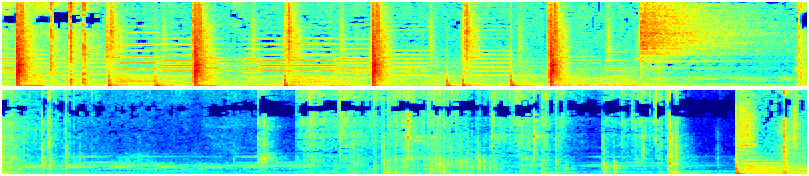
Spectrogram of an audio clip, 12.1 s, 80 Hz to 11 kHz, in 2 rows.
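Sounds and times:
music with strong drum beat: 0:00.0 - 0:05.5, 0:11.6 - 0:12.0.

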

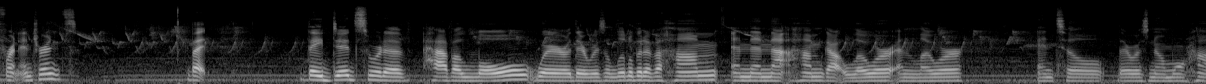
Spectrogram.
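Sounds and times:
beehive humming: 0:00.0 - 0:12.0
faint birds chirping: 0:00.0 - 0:12.0.

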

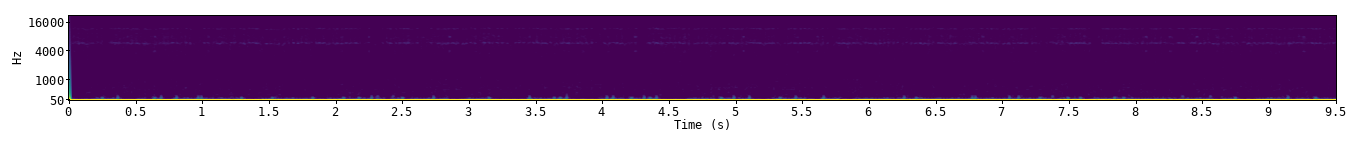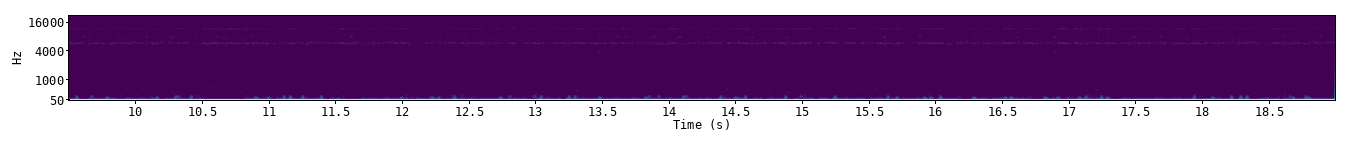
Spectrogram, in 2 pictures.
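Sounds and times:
faint high-pitched whines: 0:00.0 - 0:19.0.

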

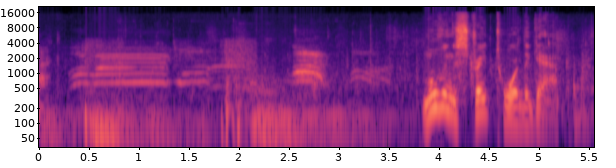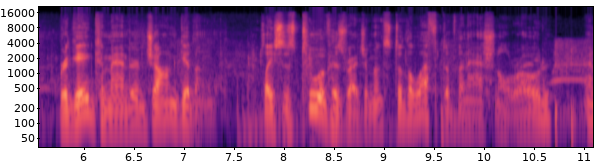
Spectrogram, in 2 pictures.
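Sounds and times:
distant men calling out: 0:00.0 - 0:09.4.

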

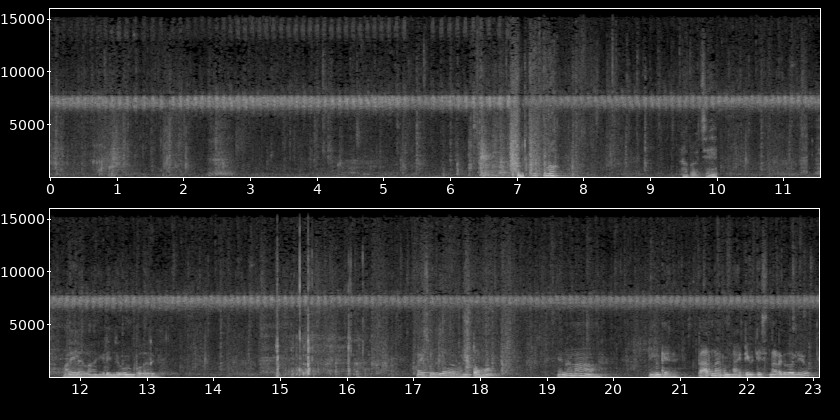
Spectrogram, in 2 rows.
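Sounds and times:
crickets chirring: 0:00.0 - 0:23.0.

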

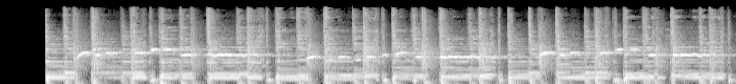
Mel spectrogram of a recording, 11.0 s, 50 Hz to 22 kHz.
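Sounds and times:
whistled melody: 0:00.9 - 0:11.0.

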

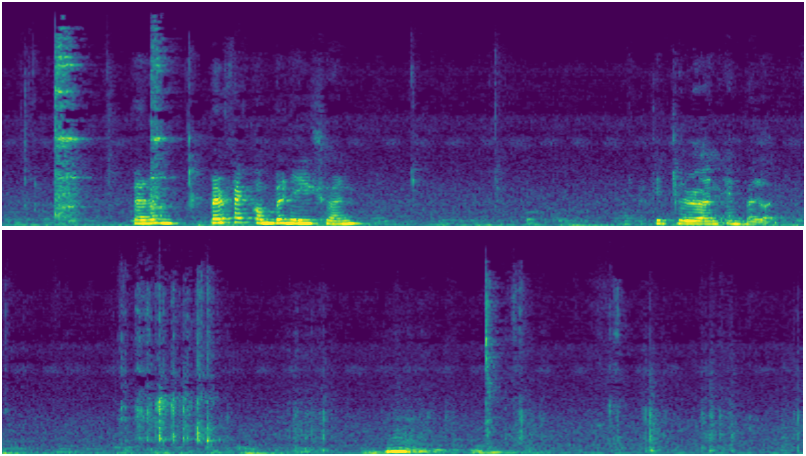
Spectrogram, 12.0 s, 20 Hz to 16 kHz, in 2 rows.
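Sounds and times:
crunching pork rind: 0:06.8 - 0:12.0.

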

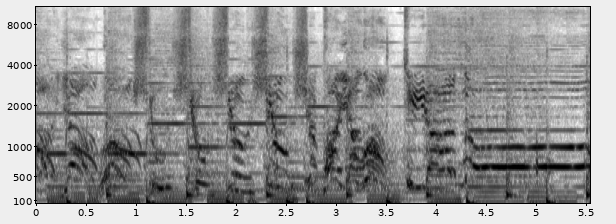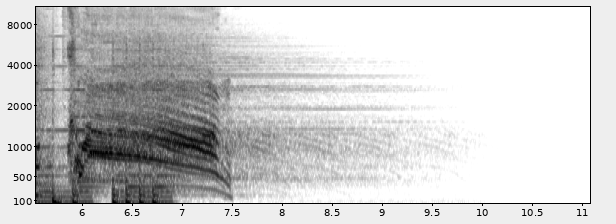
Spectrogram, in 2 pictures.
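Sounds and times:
echo of voice: 0:00.0 - 0:07.7.

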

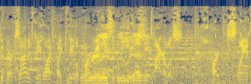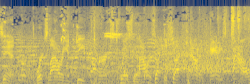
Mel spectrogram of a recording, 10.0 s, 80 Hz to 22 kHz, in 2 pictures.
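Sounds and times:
game broadcast sound: 0:00.0 - 0:10.0
man talking: 0:00.0 - 0:10.0.

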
